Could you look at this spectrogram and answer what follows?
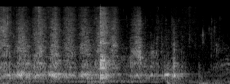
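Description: Spoon scraping and stirring through curd mixed into biryani masala in a cooking pot, a steady rhythmic rasping of about eight strokes, close and fairly loud, fading off at the end.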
